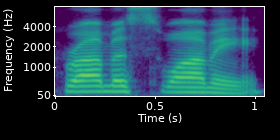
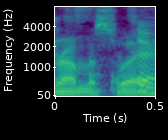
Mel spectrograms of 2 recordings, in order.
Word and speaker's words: Ramaswamy: Ramaswamy right now is getting a little bit of love. He's up a little over 7. – Ramaswamy. – Ramaswamy. Sorry, I said yes. Ramaswamy.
